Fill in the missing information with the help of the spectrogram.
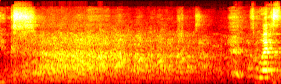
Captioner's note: audience laughs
